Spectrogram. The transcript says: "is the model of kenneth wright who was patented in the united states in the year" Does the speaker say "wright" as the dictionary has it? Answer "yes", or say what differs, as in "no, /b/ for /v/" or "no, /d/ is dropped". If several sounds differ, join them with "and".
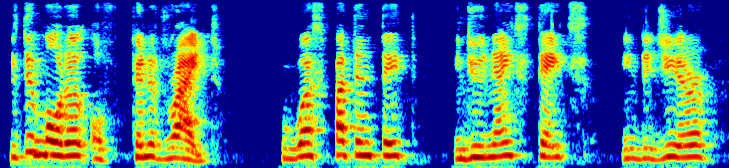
yes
